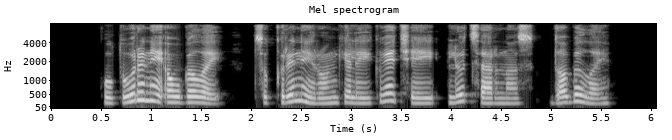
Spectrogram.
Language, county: Lithuanian, Kaunas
